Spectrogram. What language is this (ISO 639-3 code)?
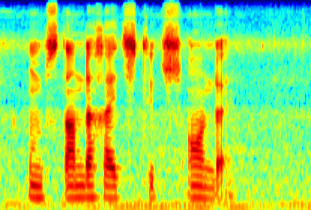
afr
